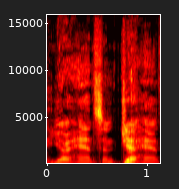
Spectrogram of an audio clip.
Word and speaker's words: Johansson: Yeah, of course, and Johannesson. Scarlett Johansson. Johansson. Yeah. I think you pronounced the J there.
